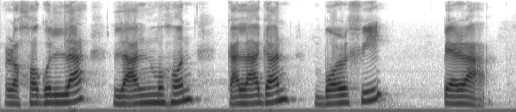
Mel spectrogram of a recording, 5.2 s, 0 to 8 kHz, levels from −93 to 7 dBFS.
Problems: constant background noise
